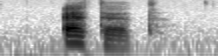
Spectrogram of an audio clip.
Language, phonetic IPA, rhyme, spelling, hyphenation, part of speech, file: Hungarian, [ˈɛtɛt], -ɛt, etet, etet, verb, Hu-etet.ogg
- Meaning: causative of eszik: to feed (to give food to eat)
